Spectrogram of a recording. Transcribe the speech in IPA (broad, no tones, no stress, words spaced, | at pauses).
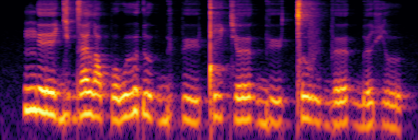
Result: ŋeːɟi dælɑ powɯːɗɯː ɡ͡bypyːǃiː cøːɡ͡byː ǀɯvy bøː ɡ͡bøçɯː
